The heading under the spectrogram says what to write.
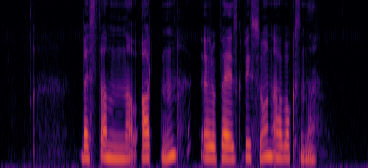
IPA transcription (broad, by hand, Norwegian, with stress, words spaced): bəˈstɑnn̩ ˈɑːʋ ˈɑːʈɳ̩ ɑʉɾʊˈpeːɪsk ˈbiːsʊn ˈæː ˈʋɔksn̩ə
